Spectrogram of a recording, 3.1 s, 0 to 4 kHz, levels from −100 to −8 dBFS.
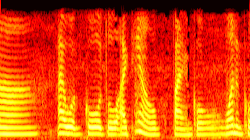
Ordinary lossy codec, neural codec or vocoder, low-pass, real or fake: AAC, 24 kbps; codec, 16 kHz, 2 kbps, FunCodec, trained on Chinese and English, 25 frames a second; 3.6 kHz; fake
